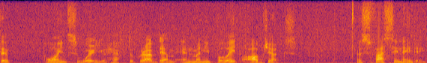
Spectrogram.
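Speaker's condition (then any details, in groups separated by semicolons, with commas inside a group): No condition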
